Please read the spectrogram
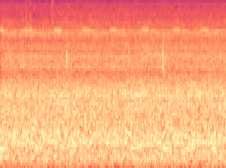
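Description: Fire engines running at the scene, a steady, even noise that does not change.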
